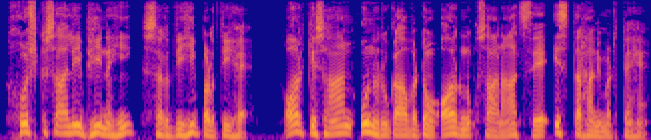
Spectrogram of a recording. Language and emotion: Urdu, neutral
